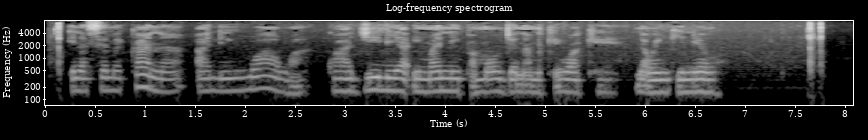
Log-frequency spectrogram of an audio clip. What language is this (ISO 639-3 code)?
swa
